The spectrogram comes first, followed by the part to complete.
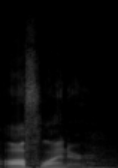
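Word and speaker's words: Oghliner: is a project called off liner and yes it's pronounced offliner like trough or Gough Street here in San Francisco or fish according to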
